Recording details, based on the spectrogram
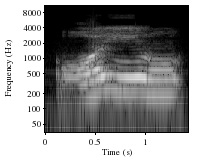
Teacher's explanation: या जज़म से पहले ज़बर है, गैरु, रा को पेश है, रा को मोटा करके पढ़ेंगे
